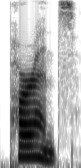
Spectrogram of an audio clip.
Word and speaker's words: parents: For example, parents has the stress on the first syllable, parents. Sister is sister, brother is bruh.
